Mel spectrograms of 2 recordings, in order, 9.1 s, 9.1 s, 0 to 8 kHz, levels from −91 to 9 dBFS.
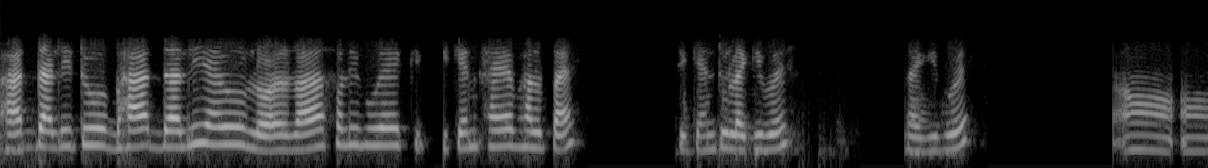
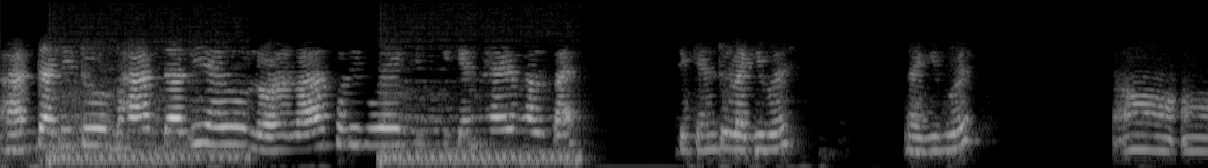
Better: first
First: none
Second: noise reduction (classical method WPE with log-MMSE)

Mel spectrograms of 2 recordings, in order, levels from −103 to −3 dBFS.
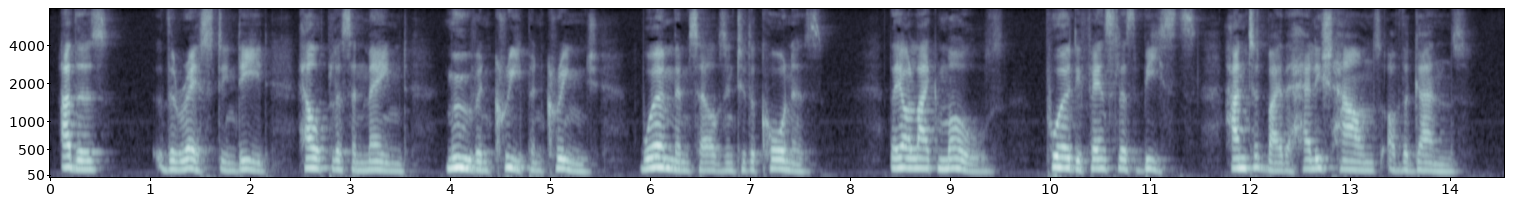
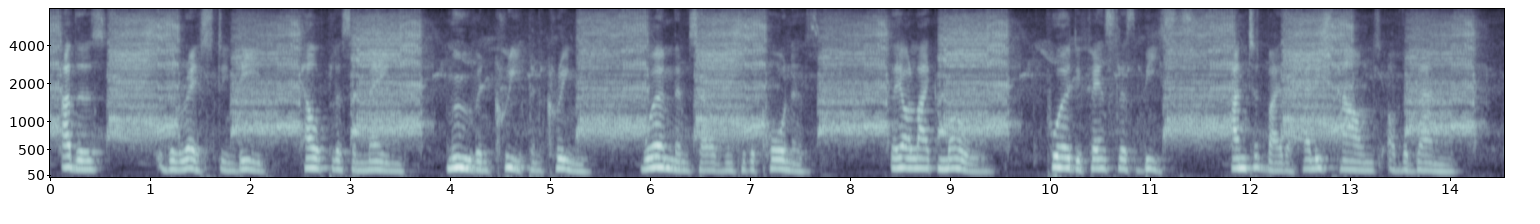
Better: first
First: none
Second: background sound (Bird); 3 dB below the speech

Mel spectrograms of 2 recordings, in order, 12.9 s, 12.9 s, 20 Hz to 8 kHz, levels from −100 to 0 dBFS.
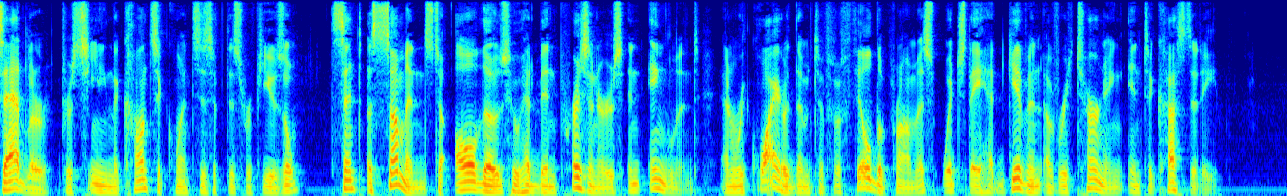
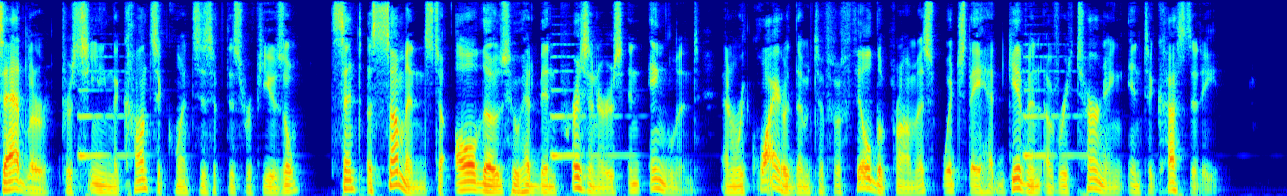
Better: first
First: none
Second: noise reduction (classical method log-MMSE)

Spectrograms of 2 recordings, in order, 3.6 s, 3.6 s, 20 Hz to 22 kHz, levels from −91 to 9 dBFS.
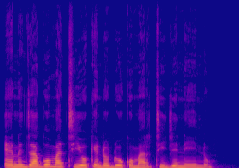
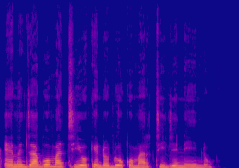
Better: first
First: none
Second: noise reduction (neural mask model Resemble Enhance denoiser)

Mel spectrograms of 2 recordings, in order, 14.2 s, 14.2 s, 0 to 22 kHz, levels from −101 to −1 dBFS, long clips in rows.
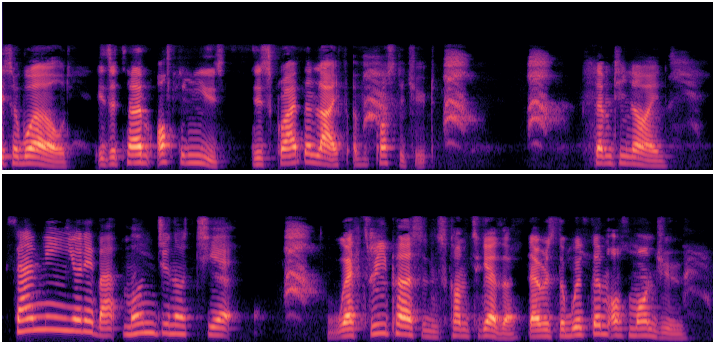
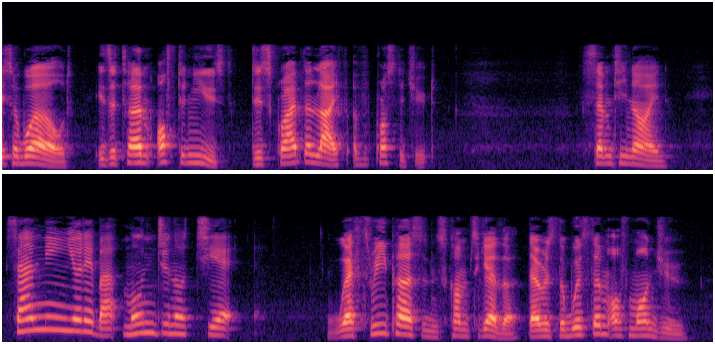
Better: second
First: noise reduction (neural mask model Resemble Enhance denoiser)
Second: none

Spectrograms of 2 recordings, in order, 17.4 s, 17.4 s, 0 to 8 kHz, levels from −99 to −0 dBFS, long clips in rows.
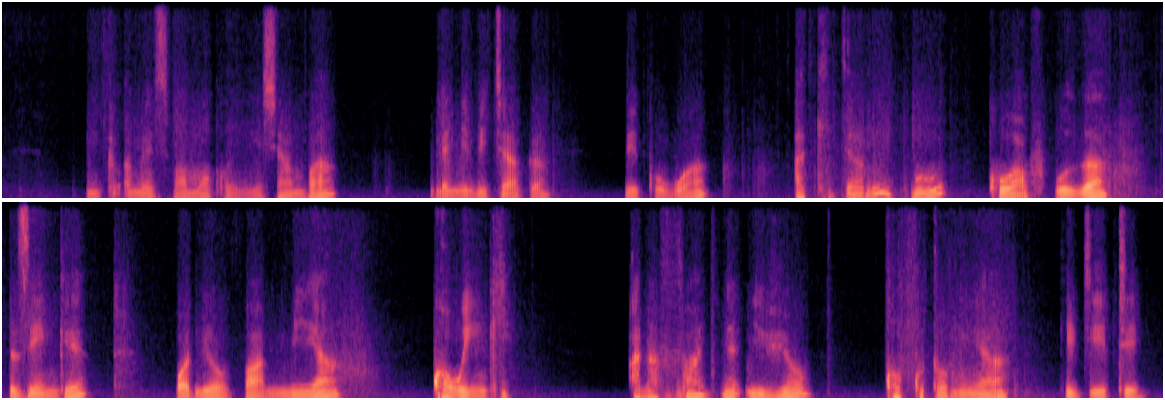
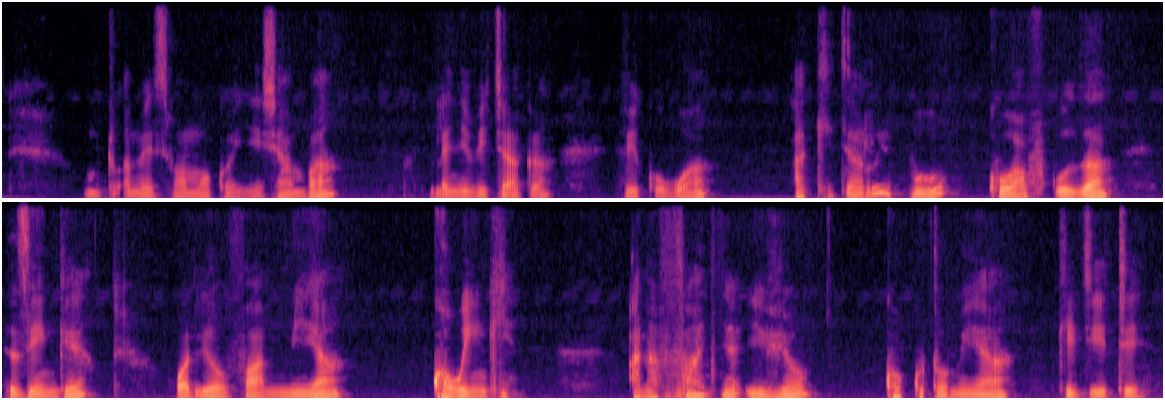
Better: second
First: noise reduction (neural mask model RNNoise)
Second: none

